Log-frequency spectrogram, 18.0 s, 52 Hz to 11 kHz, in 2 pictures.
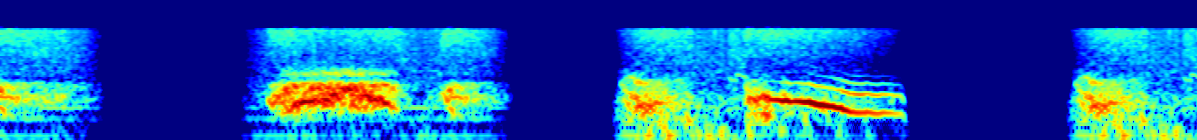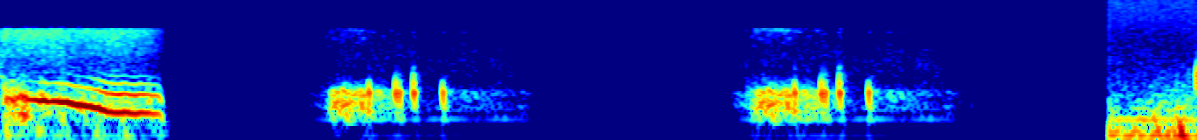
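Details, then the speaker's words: Stethoscope auscultation of the posterior chest of an adult man during a nursing student's thorax and lung assessment, arms folded, mouth breathing; about 18 breaths a minute, normal breath sounds. "I'm now going to listen to your back if you could just keep your arms folded and breathe in and out through your mouth for me okay"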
